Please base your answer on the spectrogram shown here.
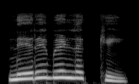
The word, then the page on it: ನೆರೆಬೆಳ್ಳಕ್ಕಿ: Kannada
